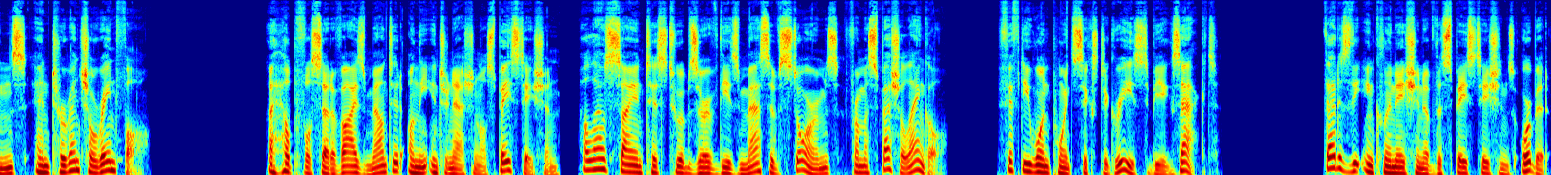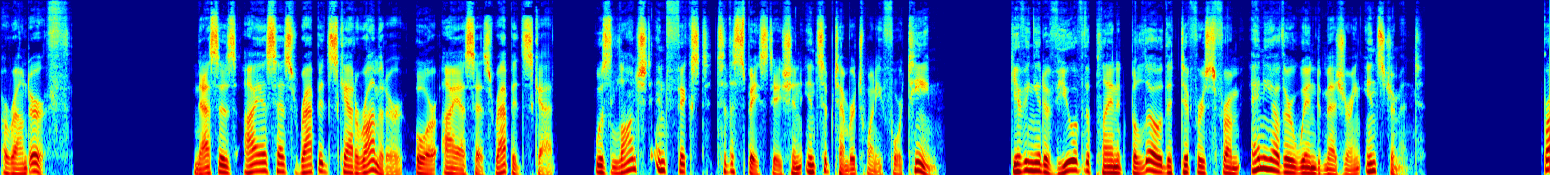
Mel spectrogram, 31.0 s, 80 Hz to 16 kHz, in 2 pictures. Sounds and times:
Speech: 0.0 - 1.5, 2.7 - 12.2, 13.3 - 16.2, 17.5 - 25.0, 25.6 - 29.8.

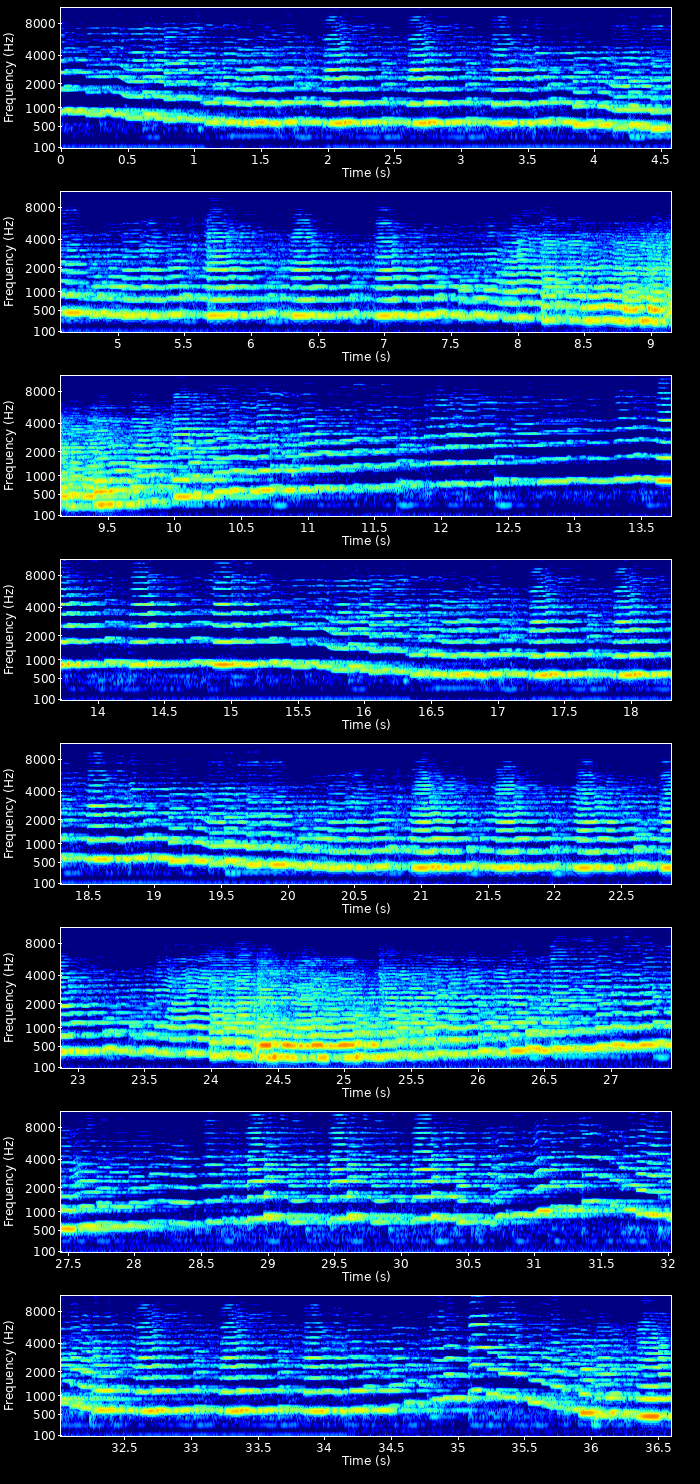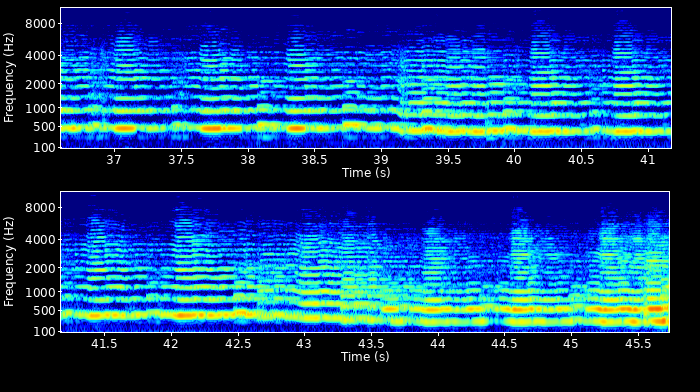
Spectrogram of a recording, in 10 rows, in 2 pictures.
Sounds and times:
Violin, fiddle: 0.0 - 45.7.

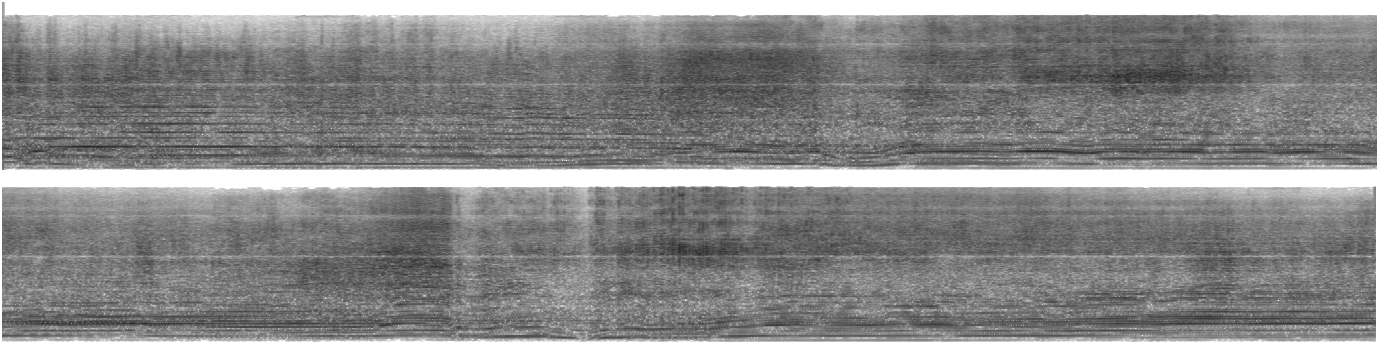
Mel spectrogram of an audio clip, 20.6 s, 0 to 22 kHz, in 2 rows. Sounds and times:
Motorboat, speedboat: 0.0 - 20.6.

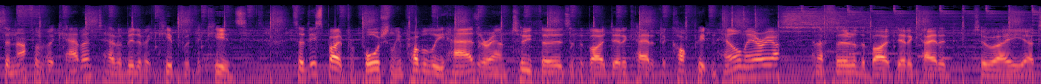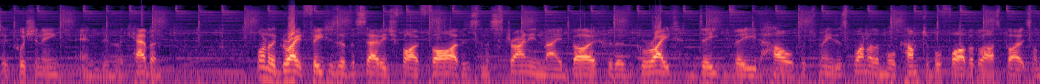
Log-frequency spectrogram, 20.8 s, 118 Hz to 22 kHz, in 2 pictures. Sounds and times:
Speech: 0.0 - 2.4, 3.0 - 12.1, 13.0 - 20.8
Music: 0.0 - 20.8.

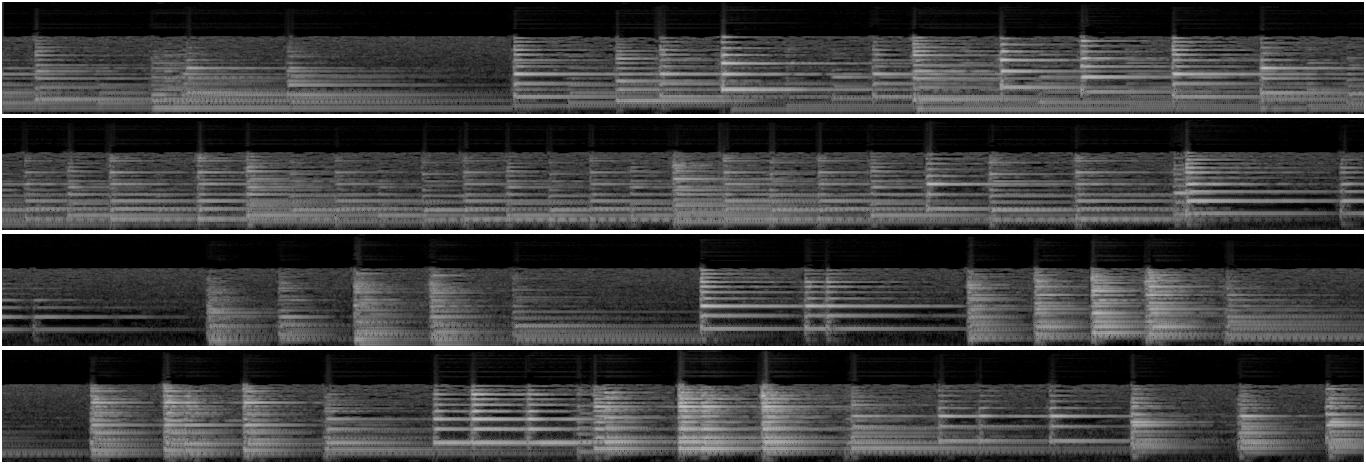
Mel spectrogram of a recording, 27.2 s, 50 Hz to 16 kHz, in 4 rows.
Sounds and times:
Music: 0.0 - 27.2.

